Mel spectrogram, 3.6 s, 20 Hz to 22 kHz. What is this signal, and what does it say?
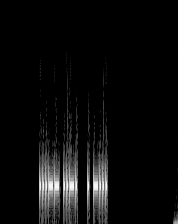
Morse code, heard as a keyed tone, about 37 wpm, 700 Hz. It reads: 3F EB
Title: Field Day Exchanges - 40wpm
